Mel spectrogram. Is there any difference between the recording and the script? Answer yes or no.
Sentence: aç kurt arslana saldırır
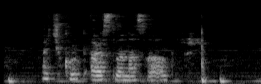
no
